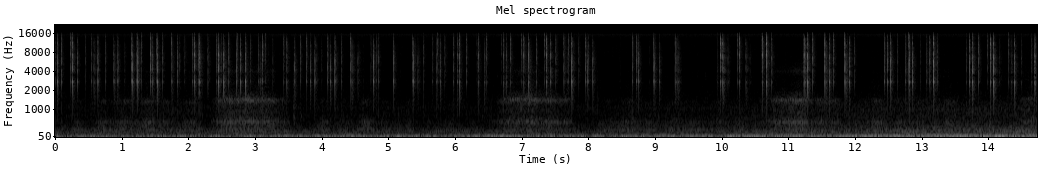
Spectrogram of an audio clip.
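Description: Long, glossy pink acrylic false nails, small pieces of solid hard plastic, are tapped and scratched against other nails. Rapid, sharp nail-on-nail clicks sound bright and dry, broken by a few short scratching passes, over a faint low rumble.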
